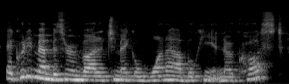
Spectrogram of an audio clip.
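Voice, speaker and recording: A woman's voice: medium pitch, lively intonation, fast, dark tone. A woman hosting an online event and giving housekeeping announcements in a semi-formal way.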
